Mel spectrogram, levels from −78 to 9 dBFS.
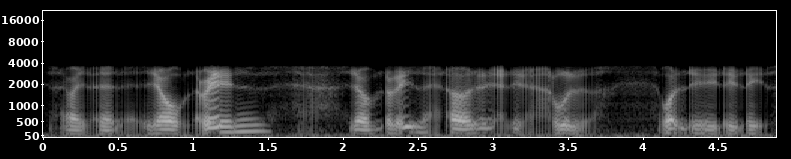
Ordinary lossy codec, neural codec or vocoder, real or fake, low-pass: none; autoencoder, 22.05 kHz, a latent of 192 numbers a frame, VITS, trained on many speakers; fake; 3.6 kHz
